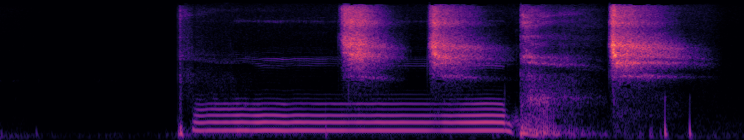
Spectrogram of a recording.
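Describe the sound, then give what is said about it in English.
A voice imitates giant gas escaping from the earth: a long, droning vocal hum of about three seconds, overlaid and then followed by several breathy hissing bursts. “I think we should do one right now. This is the sound of a giant thing of gas escaping from the earth.”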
